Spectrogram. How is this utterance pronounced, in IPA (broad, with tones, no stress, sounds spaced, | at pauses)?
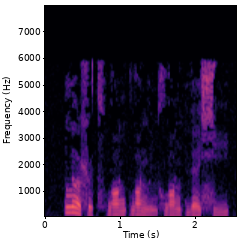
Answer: l ɤ˥˩ ʂ ɻ̩˩ t͡sʰ w ɑ˥ ŋ k w ɑ˥˩ ŋ l y˩ n x w ɑ˥˩ ŋ t̪ ɥ ɛ˧˥ ɕ i˧˥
